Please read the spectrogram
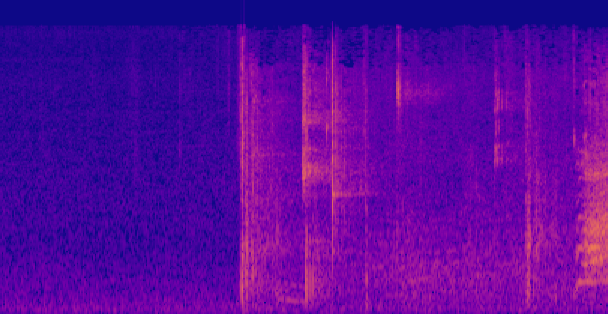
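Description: Tennis ball struck by rackets and bouncing on a hard court: a few sharp hits a fraction of a second apart, starting about two seconds in. Near the end, a stadium crowd bursts into loud cheering as the set point is won.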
